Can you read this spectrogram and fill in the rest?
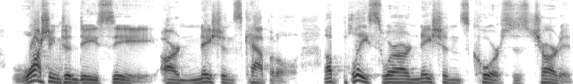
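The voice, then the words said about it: Announcer-style TV voice. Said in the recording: “in my best TV voice”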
